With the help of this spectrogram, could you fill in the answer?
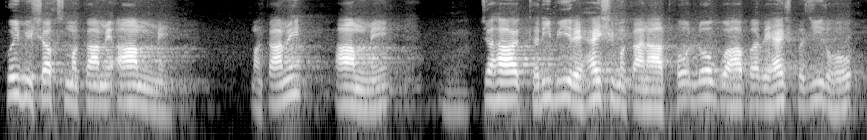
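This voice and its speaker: A man with a Pakistani accent giving an explanatory law lecture, didactic, repeating points and checking that listeners follow. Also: medium pitch. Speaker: law instructor. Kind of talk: explanatory lecture going through a statute clause by clause. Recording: reverberant room with background noise.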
